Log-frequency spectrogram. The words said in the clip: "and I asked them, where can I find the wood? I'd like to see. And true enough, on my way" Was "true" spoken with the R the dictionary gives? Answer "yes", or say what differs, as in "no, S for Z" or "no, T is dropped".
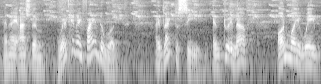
no, R is dropped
